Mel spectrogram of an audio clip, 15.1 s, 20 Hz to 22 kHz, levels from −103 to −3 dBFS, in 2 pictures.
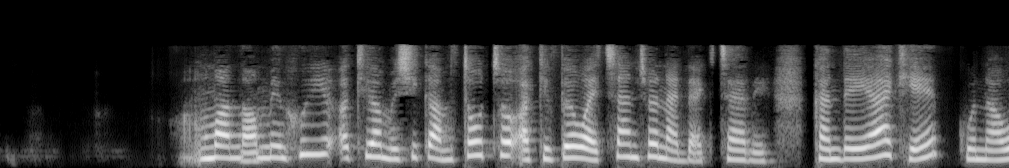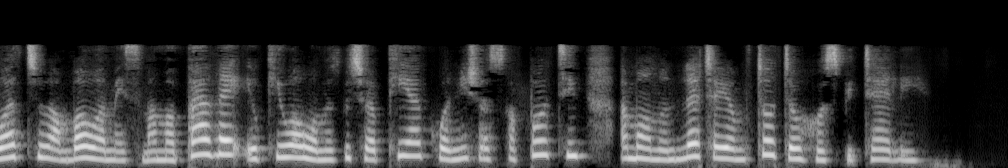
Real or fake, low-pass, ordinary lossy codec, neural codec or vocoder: fake; 7.2 kHz; MP3, 48 kbps; codec, 16 kHz, 0.5 kbps, X-Codec, WavLM features, trained on Multilingual LibriSpeech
